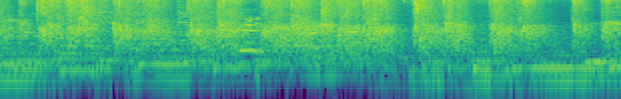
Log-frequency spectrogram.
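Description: Live Cuyo folk music: a strummed acoustic guitar accompanying a woman singing, with dancers' handclaps cracking along in rhythm.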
